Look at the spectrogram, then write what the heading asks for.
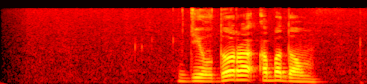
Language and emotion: Russian, neutral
